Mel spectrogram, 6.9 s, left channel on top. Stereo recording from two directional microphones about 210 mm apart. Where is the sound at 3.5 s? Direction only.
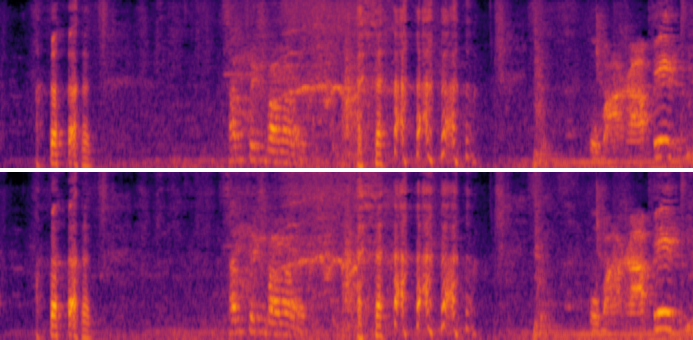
10° left (ahead or behind).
